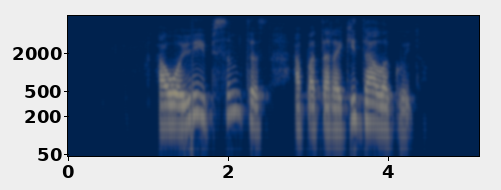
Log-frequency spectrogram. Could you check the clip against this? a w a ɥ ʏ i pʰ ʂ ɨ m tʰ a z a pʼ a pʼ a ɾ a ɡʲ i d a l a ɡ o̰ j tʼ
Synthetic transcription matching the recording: a w a ɥ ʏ i pʰ s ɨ m tʰ a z a pʼ a tʼ a ɾ a ɡʲ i d a l a ɡ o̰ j tʼ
